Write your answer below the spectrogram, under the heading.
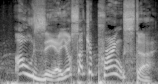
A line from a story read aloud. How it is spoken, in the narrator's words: yelled Immy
